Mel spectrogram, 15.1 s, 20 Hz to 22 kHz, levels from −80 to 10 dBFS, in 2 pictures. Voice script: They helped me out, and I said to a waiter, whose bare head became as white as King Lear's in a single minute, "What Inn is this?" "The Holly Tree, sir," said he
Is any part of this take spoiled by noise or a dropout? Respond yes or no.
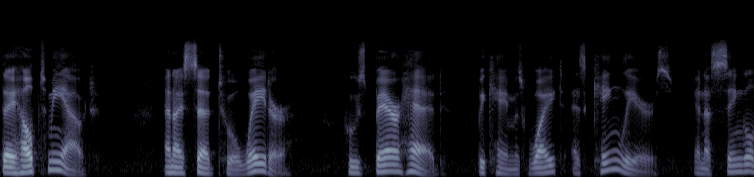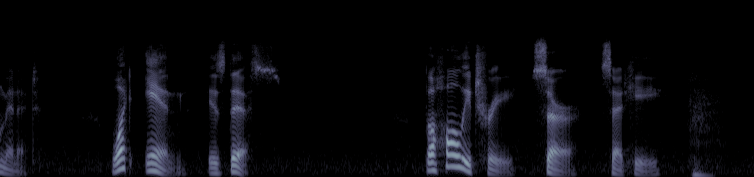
yes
